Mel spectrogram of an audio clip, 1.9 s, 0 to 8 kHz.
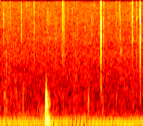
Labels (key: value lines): label: biophony, low growl
recorder: SoundTrap 300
